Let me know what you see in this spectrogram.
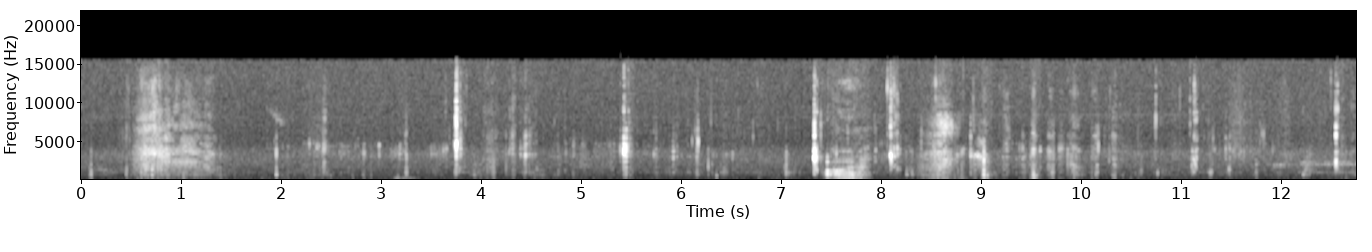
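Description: Close-miked wet chewing and lip-smacking of a handful of rice and chicken curry, many small clicks with one louder, longer mouth noise about seven seconds in.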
